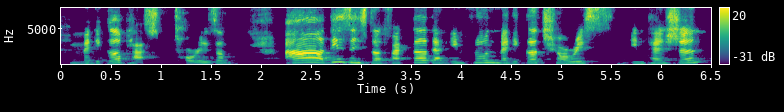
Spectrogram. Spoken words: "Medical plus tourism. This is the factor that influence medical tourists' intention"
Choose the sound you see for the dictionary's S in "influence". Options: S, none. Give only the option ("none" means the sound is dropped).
none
